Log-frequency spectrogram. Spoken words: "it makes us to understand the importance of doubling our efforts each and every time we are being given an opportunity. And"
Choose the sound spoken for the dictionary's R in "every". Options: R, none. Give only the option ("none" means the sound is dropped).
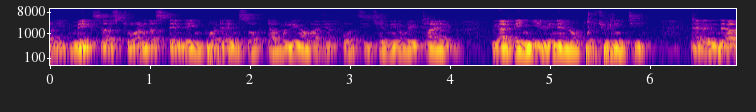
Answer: none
